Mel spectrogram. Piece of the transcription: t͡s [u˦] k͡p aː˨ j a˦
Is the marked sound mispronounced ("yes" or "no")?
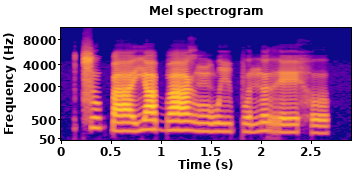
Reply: no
